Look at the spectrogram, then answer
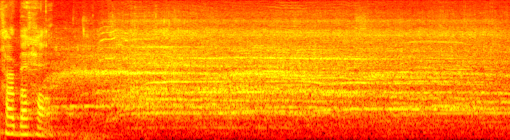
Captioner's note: audience cheering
